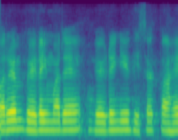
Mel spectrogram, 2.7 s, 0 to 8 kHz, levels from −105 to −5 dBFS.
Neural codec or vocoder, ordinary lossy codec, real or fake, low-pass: codec, 24 kHz, 0.9 kbps, WavTokenizer, small release; none; fake; 7.2 kHz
